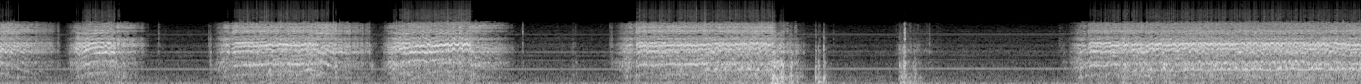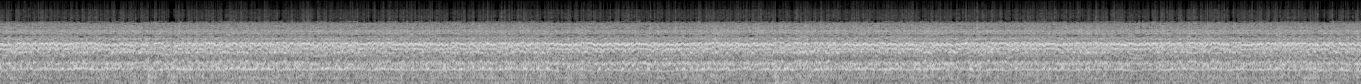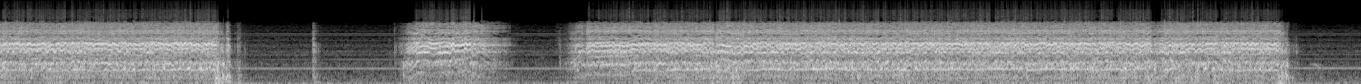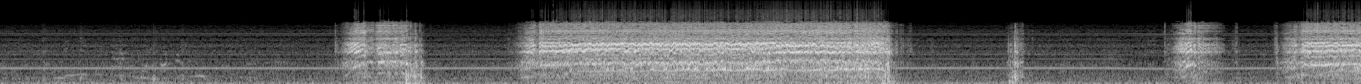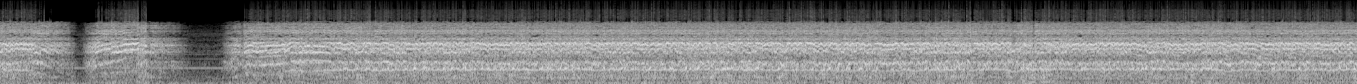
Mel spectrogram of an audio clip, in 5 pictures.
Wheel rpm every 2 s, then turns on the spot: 50, 70, 50, 100, 10, 70, 160, 160, 160, 150, 160, 160, 150, 150, 130, 30, 70, 160, 160, 150, 20, 0, 40, 130, 150, 10, 20, 90, 80, 160, 160, 150, 160, 150.
8-10 40-42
